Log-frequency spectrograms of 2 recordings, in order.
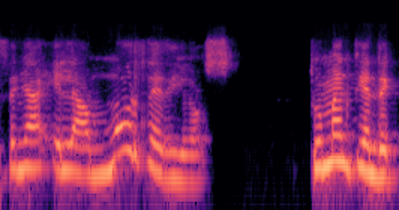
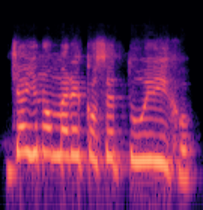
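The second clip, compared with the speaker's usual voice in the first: higher, pleading son; prodigal son pleading; 6 semitones higher than usual. Acted. Prodigal son begging his father to take him back, pleading higher voice. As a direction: beg like a lost son coming home. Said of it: "y dijo".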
